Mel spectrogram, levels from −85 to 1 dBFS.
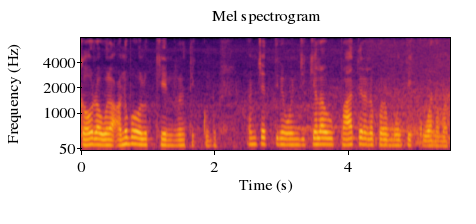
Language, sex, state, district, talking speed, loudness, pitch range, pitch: Tulu, male, Karnataka, Dakshina Kannada, 120 wpm, -17 LUFS, 145-165 Hz, 155 Hz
